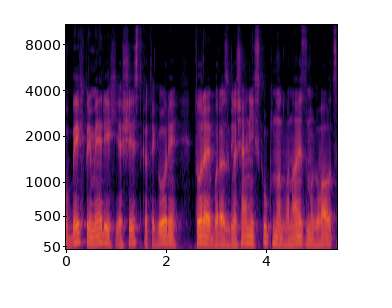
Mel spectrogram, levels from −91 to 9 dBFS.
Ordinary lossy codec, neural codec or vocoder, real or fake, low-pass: none; none; real; none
